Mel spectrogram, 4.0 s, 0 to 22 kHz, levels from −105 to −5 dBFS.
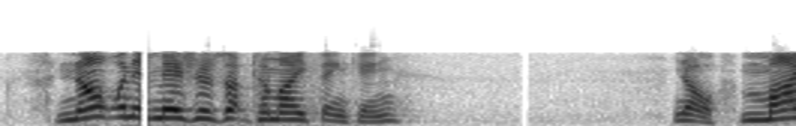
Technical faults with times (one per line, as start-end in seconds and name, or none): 0.70-0.74 packet loss filled with silence
2.60-2.64 packet loss filled with silence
